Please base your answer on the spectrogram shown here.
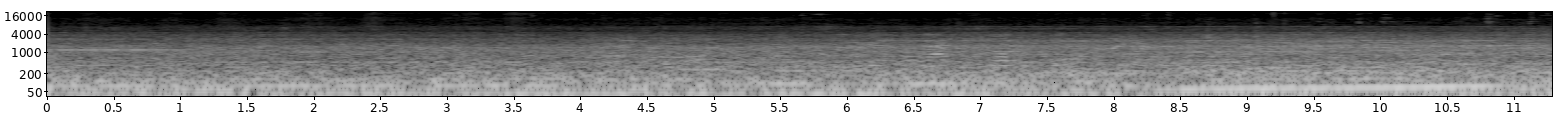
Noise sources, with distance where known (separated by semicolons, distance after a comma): engine of unclear size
